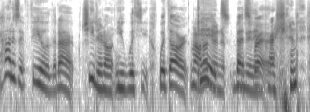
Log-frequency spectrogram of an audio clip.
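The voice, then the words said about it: Soulful impression of Jada Pinkett Smith. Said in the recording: “Not a good impression of Jada Pinkett Smith ... that was a soulful impression.”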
